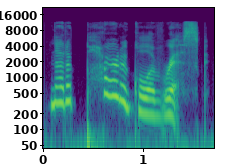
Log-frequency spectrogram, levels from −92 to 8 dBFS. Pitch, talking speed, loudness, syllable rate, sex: 285 Hz, 175 wpm, -16 LUFS, 4.9 syllables/s, female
